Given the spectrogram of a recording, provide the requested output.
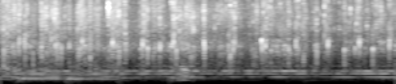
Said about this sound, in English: Can we just give the Lord a round of applause today?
